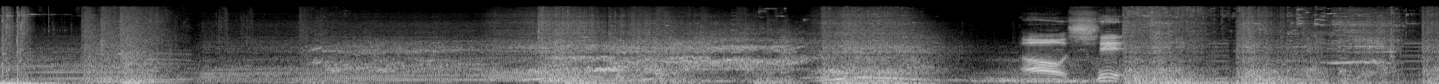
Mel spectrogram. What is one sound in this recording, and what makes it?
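Metal crunches as a car crashes.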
